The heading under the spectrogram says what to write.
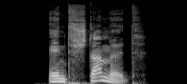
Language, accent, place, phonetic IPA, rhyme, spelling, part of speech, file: German, Germany, Berlin, [ɛntˈʃtamət], -amət, entstammet, verb, De-entstammet.ogg
- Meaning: second-person plural subjunctive I of entstammen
